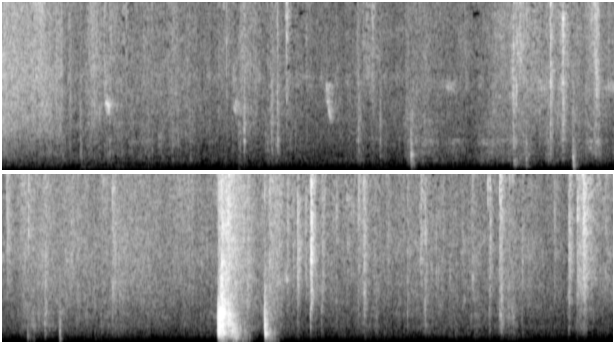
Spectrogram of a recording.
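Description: Scattered light knocks, creaks and crackles from the wooden poles and vine lashings of a pole-frame treehouse as a man climbs and shifts his weight on it, with a louder double knock about ten seconds in.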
